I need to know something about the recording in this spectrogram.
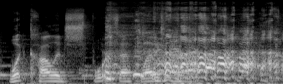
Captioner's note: group laughing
